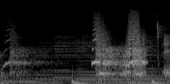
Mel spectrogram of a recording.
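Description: A dog indoors in a flat, left alone, gives several close, loud barks and high whimpering yelps in an uneven run.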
